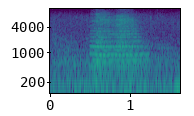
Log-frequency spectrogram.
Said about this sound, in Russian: Очередная вспышка молнии осветила приближающийся на полной скорости локомотив.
